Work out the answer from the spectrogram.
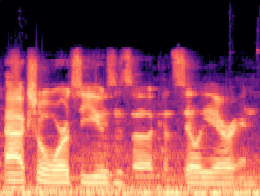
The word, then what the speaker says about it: consigliere: I genuinely do think the G for conciliare is just there to spell it right. Like, oh, how do you spell conciliare? Consigliere.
